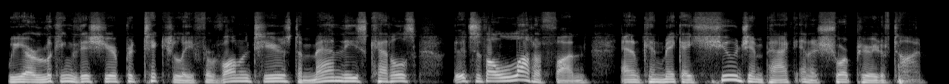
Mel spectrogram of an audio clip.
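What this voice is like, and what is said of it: Polished professional radio voice. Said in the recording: “you have such a great radio voice ... You sound so good. You sound so professional.”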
